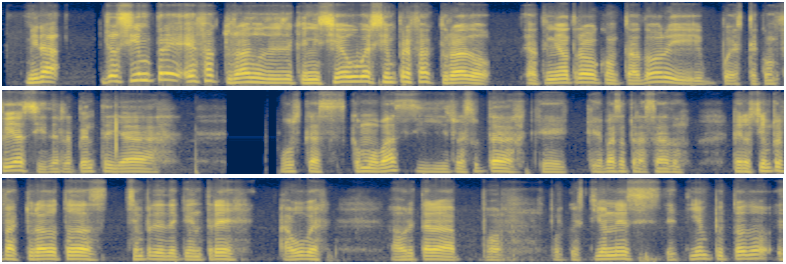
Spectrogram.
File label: whatsapp ptt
